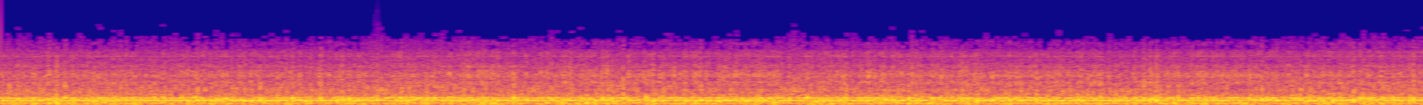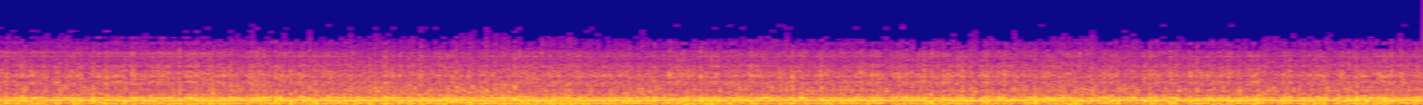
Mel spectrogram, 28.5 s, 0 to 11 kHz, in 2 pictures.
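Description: Steady wind rush and tyre road noise on the microphone of a bike-mounted camera riding at about 37 km/h, a loud, even low rumble with no breaks.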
